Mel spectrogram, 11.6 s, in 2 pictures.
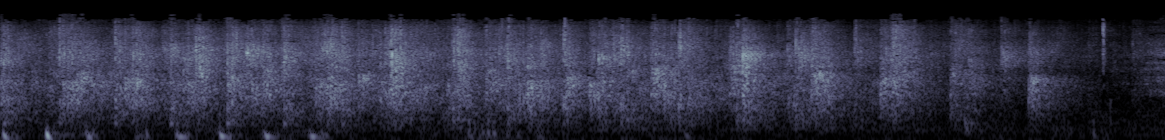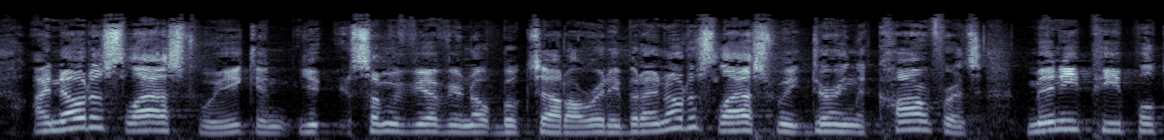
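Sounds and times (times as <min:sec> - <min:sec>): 
church audience applause: 0:00.0 - 0:05.4
speech: 0:06.0 - 0:11.6.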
